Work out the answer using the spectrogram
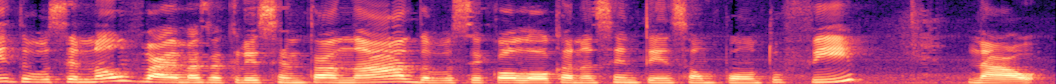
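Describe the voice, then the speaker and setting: In a recorded online lesson, a woman teacher patiently explains the material to her pupils, addressing them with affectionate names. Her voice is fairly high and a bit bright.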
